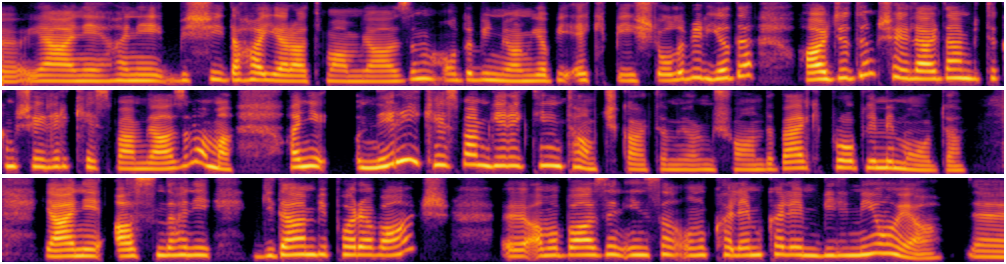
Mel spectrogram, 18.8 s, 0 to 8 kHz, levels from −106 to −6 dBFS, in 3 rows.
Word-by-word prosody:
yani, 195 -1 0
hani, 210 -2 -2
bir - - -6
şey 245 +3 -3
daha 230 +1 +1
yaratmam 190 -3 -2
lazım. 190 +10 -3
O 225 0 -8
da 235 - -2
bilmiyorum, 200 -4 -2
ya 205 -1 -3
bir 220 - -8
ek 225 +1 -5
bir 210 - -7
işle 205 +1 -4
olabilir 265 +8 0
ya 285 +2 +2
da 385 +1 +1 0.3
harcadığım 275 - +4
şeylerden 290 -5 +3
birtakım 290 +1 -3
şeyleri 275 -1 -2
kesmem 210 -6 -3
lazım 205 - +1
ama, 250 - +3 0.4
hani, 275 -1 +4 0.2
nereyi 315 - +5
kesmem 340 -1 +2
gerektiğini 310 0 +1
tam 250 -7 -3
çıkartamıyorum 175 -2 -9
şu 180 +2 -11
anda. 175 +2 -8
Belki 230 +1 -2
problemim 240 -3 0
orada. 155 -2 -8 0.5
Yani, 225 +2 +5
aslında, 235 +4 +3
hani, 260 -1 0 0.3
giden 275 +6 +4
bir 285 - -2
para 275 -1 +1
var, 410 - -3 0.4
eee, 220 - -2
ama 255 +2 -2
bazen 265 +1 +3
insan 265 +1 -1
onu 260 +1 -3
kalem 260 0 -1
kalem 270 -4 -1
bilmiyor 270 +6 +1
ya, 155 - -4 0.2
eee, 205 - -7
250 Hz, 170 wpm, -23 LUFS, 205-275 Hz, 0.5 s, nereyi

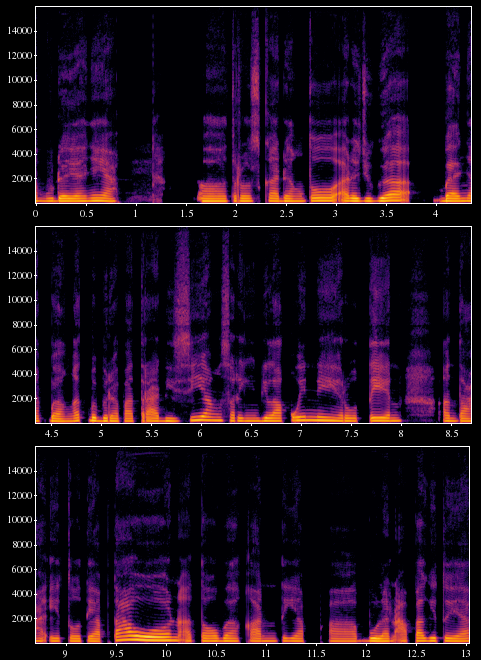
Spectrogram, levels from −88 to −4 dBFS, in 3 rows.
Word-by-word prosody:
budayanya, 205 +1 +2
ya? - - -3 0.9
Eee, 200 0 +3
terus, 205 0 -2
kadang 200 -1 -2
tuh, 230 +1 +2
ada 210 - +2
juga 215 +4 +2 0.2
banyak 210 -1 +1
banget 205 +2 -1
beberapa 210 -3 0
tradisi 210 +6 -2
yang 255 -2 -1
sering 220 -2 -3
dilakuin 225 +5 +1
nih, 245 -4 +2
rutin. 225 +2 0 0.4
Entah 210 -1 -3
itu 205 0 -4
tiap 195 -1 -3
tahun, 270 -3 +5
atau 210 0 -3
bahkan 205 -1 -4
tiap, 210 -1 -5 0.2
eee, 195 -1 -6
bulan 205 -1 +2
apa, 215 0 -2
gitu 220 -1 0
ya. 200 0 -1
210 Hz, 135 wpm, -24 LUFS, 205-225 Hz, 0.9 s, tahun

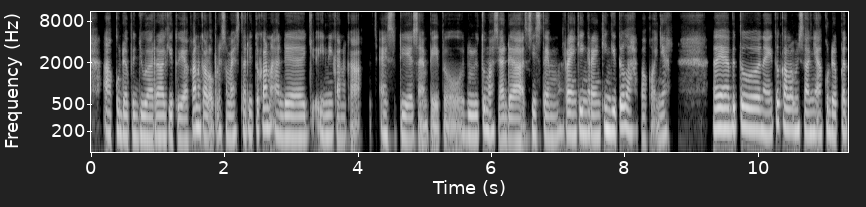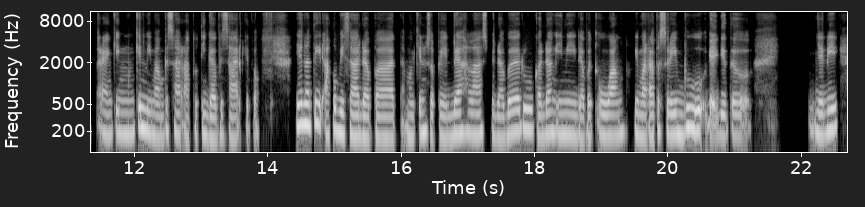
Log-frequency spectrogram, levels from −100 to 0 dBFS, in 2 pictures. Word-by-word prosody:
aku 185 0 -2
dapet 170 -1 -1
juara, 170 0 +1
gitu 170 -2 -3
ya, 155 - +1
kan, 210 +7 +1
kalau - - +1
per 195 +1 -5
semester 180 +2 -3
itu 185 -1 -4
kan, 220 0 +2
ada 170 -2 +1
j 165 - -8
ini 175 -4 -3
kan, 160 -1 -5
Kak, - - -3 0.2
SD, 170 -2 -2
SMP, 175 +7 -2
itu. - - -8 0.2
Dulu 170 0 0
itu 215 - -1
masih 180 -5 -1
ada 155 -1 +2
sistem 170 0 -3
ranking-ranking 185 +1 +2
gitu, 230 +4 +4
lah, 205 -3 0
pokoknya. 165 +2 -6 0.7
Nah, - - +6
ya 220 0 +5
betul. 220 -1 +3
Nah, 190 - +1
itu 255 +6 0
kalau 220 -4 +1
misalnya 190 -3 0
aku 200 0 -3
dapat 185 +1 -1
ranking 190 +1 -2
mungkin 215 +4 +3
lima 185 -5 0
besar 180 0 -3
atau 170 +1 -7
tiga 175 -3 -1
besar 165 -2 -3
gitu - - -7 0.6
ya, 250 +1 +7
nanti 255 +1 +5
aku 185 +3 +1
bisa 180 -2 +2
dapat 165 -1 +1 0.2
mungkin 190 +2 -1
sepeda 180 +1 -1
lah, 180 0 0
sepeda 170 -3 -5
baru, 205 +3 +4
kadang 185 +2 0
ini, 180 -2 -1
dapat 170 +1 -3
uang 175 +2 +1
Rp500.000 185 +4 +3
kayak 175 -1 +2
gitu. 175 +11 -3 0.9
Jadi 205 +3 +2
180 Hz, 165 wpm, -23 LUFS, 170-195 Hz, 0.9 s, ya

